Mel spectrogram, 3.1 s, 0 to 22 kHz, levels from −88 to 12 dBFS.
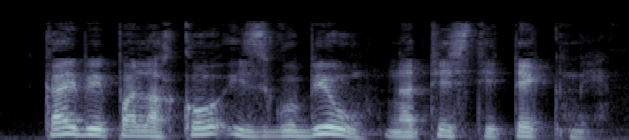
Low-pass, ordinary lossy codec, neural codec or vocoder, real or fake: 14.4 kHz; MP3, 48 kbps; none; real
